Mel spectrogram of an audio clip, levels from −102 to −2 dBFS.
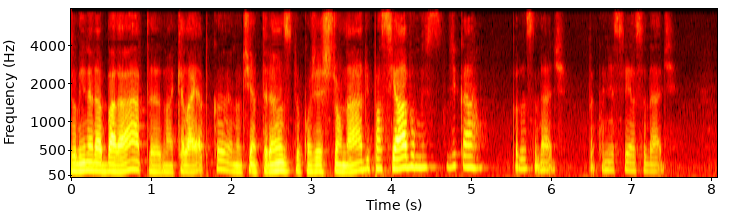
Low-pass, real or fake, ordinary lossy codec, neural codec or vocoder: none; fake; none; codec, 16 kHz, 1.1 kbps, Voila-Tokenizer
